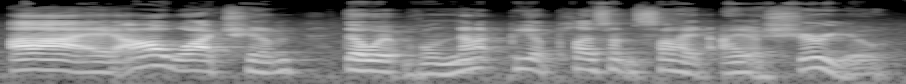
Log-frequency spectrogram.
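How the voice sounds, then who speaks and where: A woman in her older years reading aloud as a good-natured one-eyed old man with a high-pitched cackle, in an emphatic, amused manner. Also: animated, a little slow, fairly bright tone.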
